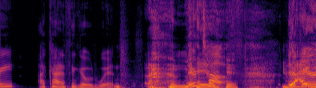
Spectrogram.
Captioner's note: laughs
